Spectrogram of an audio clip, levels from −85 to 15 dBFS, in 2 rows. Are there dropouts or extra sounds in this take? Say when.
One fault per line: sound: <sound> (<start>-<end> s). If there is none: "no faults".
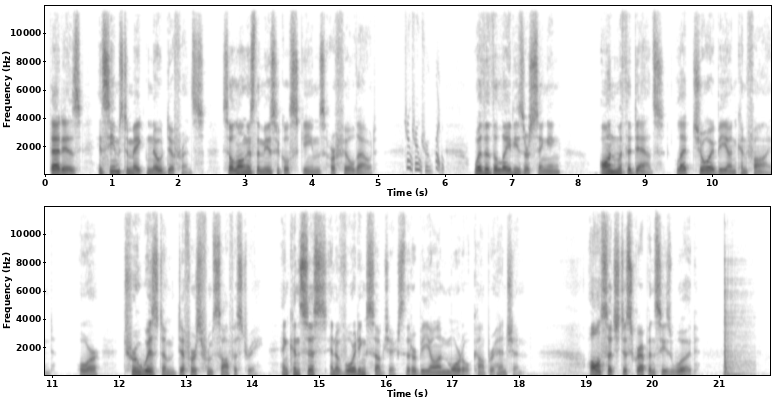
sound: chirp (5.4-6.0 s)
sound: thud (21.1-21.6 s)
